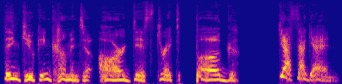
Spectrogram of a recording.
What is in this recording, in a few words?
thug inital dialogue; Pitch Black - A Detective's Demise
